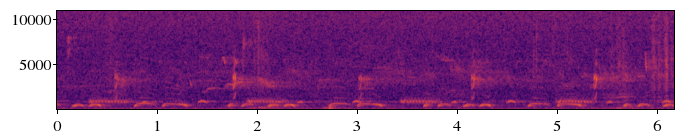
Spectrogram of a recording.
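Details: Birds outdoors give rhythmic low arched notes in groups of two or three, interleaved with level mid-pitched tones at a regular pace, plus sparse high chirps over a low rumbling background.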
